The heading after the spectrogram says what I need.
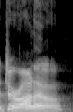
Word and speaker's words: Toronto: before today that's different um Toronto Toronto yeah Toronto that's how you say it you can't say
